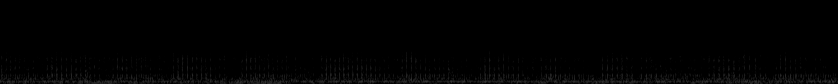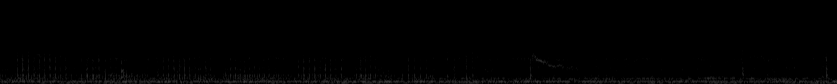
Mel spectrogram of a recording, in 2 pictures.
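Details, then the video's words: Two sleeping kittens, one grey and one white, purring together: a soft, steady low rumble with faint rhythmic pulsing that runs unbroken from start to end, quiet overall, with no other clear sounds. "Cute Kittens Sleeping and Purring"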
